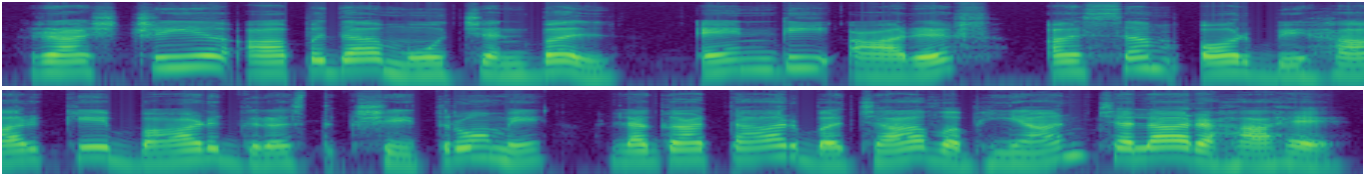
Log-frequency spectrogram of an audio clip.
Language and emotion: Hindi, neutral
